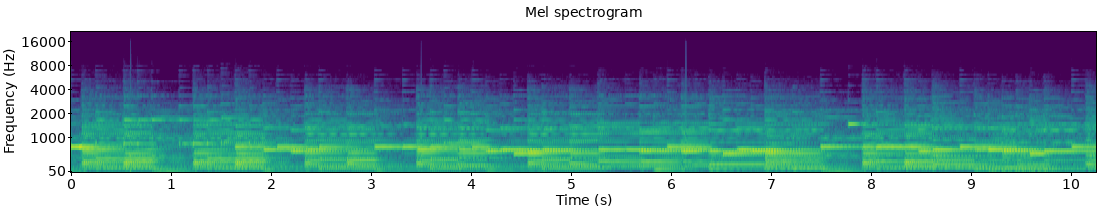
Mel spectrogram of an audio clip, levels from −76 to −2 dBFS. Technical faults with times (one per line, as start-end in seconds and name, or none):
0.60 dropped buffer (overrun)
3.50 dropped buffer (overrun)
6.15 dropped buffer (overrun)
